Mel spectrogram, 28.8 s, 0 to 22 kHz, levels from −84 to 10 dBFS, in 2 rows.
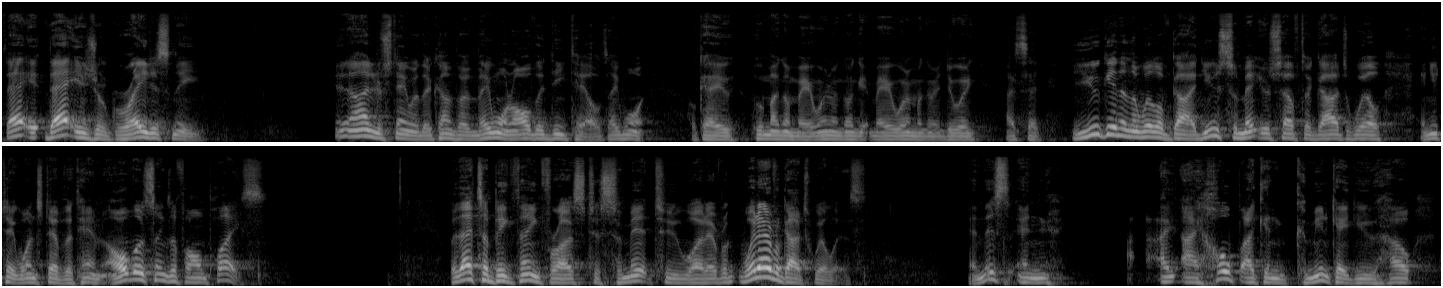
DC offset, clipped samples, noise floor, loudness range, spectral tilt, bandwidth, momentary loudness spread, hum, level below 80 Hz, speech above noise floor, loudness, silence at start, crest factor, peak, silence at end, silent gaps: under 0.1%; under 0.1%; -77 dBFS; 9 LU; -5.5 dB/octave; 16 kHz; 15 LU; none; -66 dBFS; 45 dB; -32 LUFS; 0.05 s; 24 dB; -8 dBFS; 0.25 s; none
